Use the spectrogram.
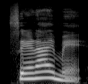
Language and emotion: Santali, neutral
